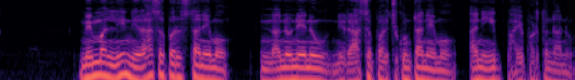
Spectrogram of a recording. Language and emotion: Telugu, fearful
